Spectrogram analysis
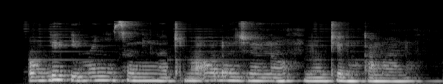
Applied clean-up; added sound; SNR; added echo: neural separator model SepFormer DNS4.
